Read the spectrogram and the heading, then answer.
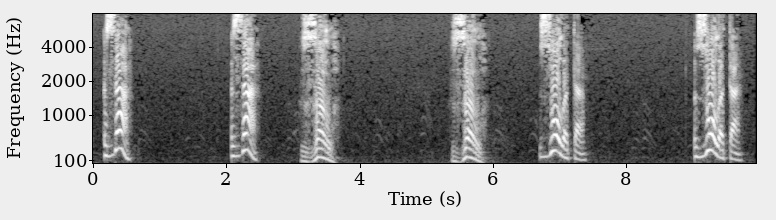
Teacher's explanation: The Russian sound is the voiced partner of the voiceless S. The Russian Z sound is pronounced in the same position as the S sound, with the tip of the tongue pressed against the lower teeth and the front of the tongue raised slightly. Look at the diagram, listen, then repeat the following words.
